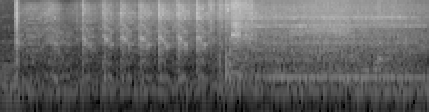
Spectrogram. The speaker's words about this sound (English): slipping gloves over his chapped hands, he's trying to get a car started. Trying to jump a dead battery.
